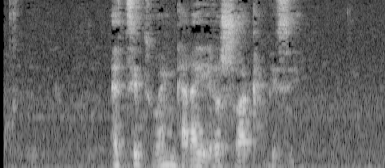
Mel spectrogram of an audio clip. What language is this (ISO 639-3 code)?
eus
